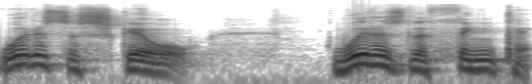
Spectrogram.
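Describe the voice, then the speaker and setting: This man's tone is dark and mellow, and he talks at a moderate pace. Nothing disturbs the quiet background. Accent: Dundee. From Dundee, Scotland. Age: 70s. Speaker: boxing coach. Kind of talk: interview answer. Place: home room.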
